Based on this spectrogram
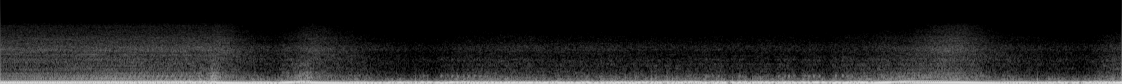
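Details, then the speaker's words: Fox body Mustang on a Holley ECU after TPS auto-set calibration: strong even rumble with clean revs, idling without stumble; rough running fixed, normal running and revving. "That fixed the problem. So now the computer knows the exact throttle position on the car, and that should fix any rough runnings that we had."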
